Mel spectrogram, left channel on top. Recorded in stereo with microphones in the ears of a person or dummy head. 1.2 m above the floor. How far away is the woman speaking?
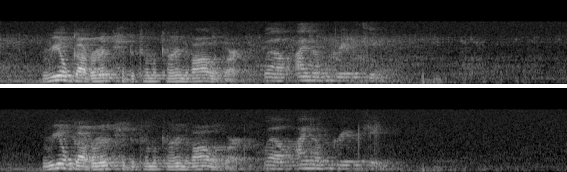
About 3.5 m.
